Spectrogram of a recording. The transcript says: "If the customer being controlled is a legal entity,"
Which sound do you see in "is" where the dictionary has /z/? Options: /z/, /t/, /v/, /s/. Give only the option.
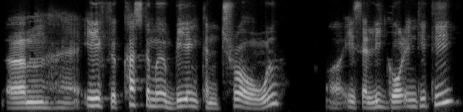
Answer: /s/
